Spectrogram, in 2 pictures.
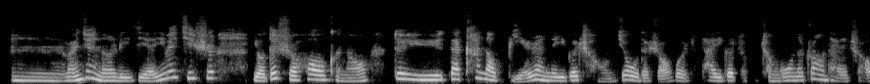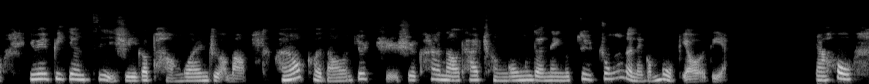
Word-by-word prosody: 嗯， 175 -3 -2
完 185 +5 +4
全 285 -4 +3
能 175 -3 +3
理 160 -1 +1
解。 155 -3 0
因 205 +7 +2
为 320 +2 +1
其 285 -3 0
实， 295 +1 0 0.4
有 170 -3 +5
的 260 - +5
时 275 -7 +1
候 215 +1 +4
可 200 -3 -4
能 150 +2 -3 0.3
对 260 -2 +5
于 210 -1 +5
在 240 +4 +4
看 290 +4 -1
到 225 -4 +6
别 135 +1 -3
人 200 0 +4
的 175 - +1
一 170 -1 +3
个 190 +3 +3
成 135 -8 -6
就 205 +2 +2
的 150 -3 -3
时 135 - -5
候， 135 - 0
或 170 -2 -2
者 165 - -15
他 175 - -4
一 165 - +1
个 180 - +4
成 - - -18
成 155 -1 -6
功 180 +3 -1
的 185 - -1
状 225 +2 -2
态 195 -7 -5
的 145 0 -7
时 - - -8
候， 150 - -5 0.2
因 235 - +2
为 245 0 +5
毕 250 +1 -1
竟 230 -2 +2
自 230 - -10
己 195 - 0
是 180 - -1
一 175 - +4
个 195 +3 +3
旁 150 -4 -8
观 175 +2 0
者 185 - -2
嘛， - - -3 0.3
很 205 - +3
有 285 +5 +5
可 205 - -2
能 160 +3 -4
就 255 +5 0
只 - - -7
是 200 - -2
看 225 +2 -1
到 185 -2 +3
他 205 +2 0
成 195 -4 -6
功 195 +3 +1
的 190 -2 +2
那 180 0 -2
个 180 - -1
最 245 +4 -4
终 260 +7 -4
的 245 - +1
那 155 - -4
个 150 0 -6
目 210 +2 +1
标 - - -1
点。 - - -6 0.9
然 195 -1 +1
后 240 +3 +4
195 Hz, 285 characters per minute, -22 LUFS, 170-230 Hz, 0.9 s, 到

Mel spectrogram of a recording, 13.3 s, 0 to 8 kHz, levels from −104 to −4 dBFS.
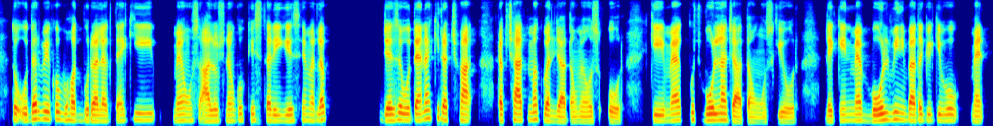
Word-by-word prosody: तो - - +1
उधर 175 +4 +3
मेरे 180 -1 +1
को 175 - +1
बहुत 150 -2 0
बुरा 135 0 +3
लगता 130 -1 -1
है 135 - 0
कि 155 -1 -3 0.3
मैं 135 +1 +2
उस 145 0 -6
आलोचना 135 +1 -2
को 145 +2 -6
किस 150 - -7
तरीके 135 0 +1
से 145 +1 -7
मतलब 150 +4 +1 0.8
जैसे 140 +3 +4
होता 150 -1 +3
है - - +4
न - - -1
कि 205 - -6
रचना 150 -2 +3 0.4
रक्षात्मक 145 +3 +3
बन 135 -3 +2
जाता 115 -1 +1
हूँ 115 - -8
मैं 115 - -4
उस 115 0 -5
ओर, 110 -3 -3 0.4
कि 135 -1 +3
मैं 145 +3 +5
कुछ 165 -1 -6
बोलना 150 +1 +5
चाहता 110 -6 +2
हूँ 110 -1 -8
उसकी 115 +1 -7
ओर 110 -1 -5 0.4
लेकिन 140 +3 0
मैं 145 0 +4
बोल 140 +4 +3
भी 170 +2 0
नहीं 155 -2 -5
पाता 140 -1 +5
क्योंकि 145 0 -3
वो 140 0 -4 0.2
मैं 120 -1 +3
140 Hz, 215 wpm, -27 LUFS, 135-150 Hz, 0.8 s, मैं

